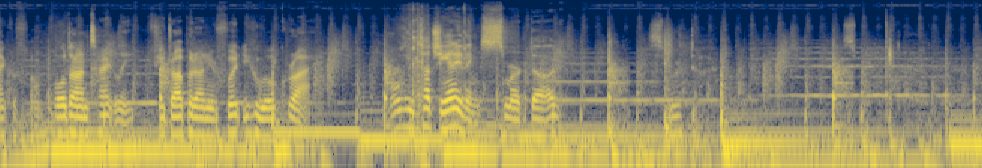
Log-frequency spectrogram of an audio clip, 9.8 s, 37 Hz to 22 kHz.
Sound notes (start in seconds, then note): 8.2 whispers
